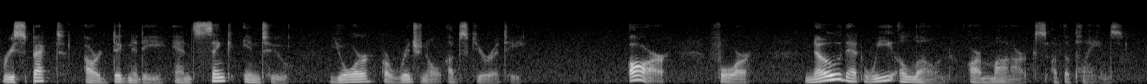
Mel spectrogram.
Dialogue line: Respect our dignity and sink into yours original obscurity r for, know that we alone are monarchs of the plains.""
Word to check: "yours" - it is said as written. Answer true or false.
false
